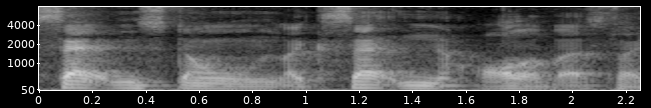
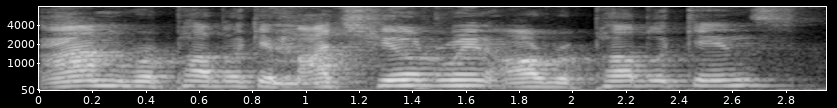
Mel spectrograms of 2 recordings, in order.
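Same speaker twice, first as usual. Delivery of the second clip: loud, high-pitched Southern Republican; Southern accent; 8 semitones higher, 8 dB louder than usual. Acted. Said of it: "I automatically go to a, like, Southern accent".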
